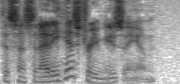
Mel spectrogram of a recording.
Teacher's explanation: I emphasize the word history but I made it sound as if it's kind of an idea that belongs together I didn't put any pauses between any of the words I tried to make them sound like they belong together now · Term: thought group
